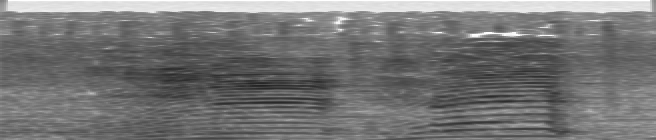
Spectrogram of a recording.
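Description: Limousin calves at a cattle trader's yard in Kediri, East Java, give two loud, close, drawn-out moos in quick succession over a steady low background hum.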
